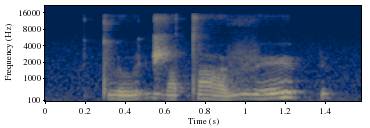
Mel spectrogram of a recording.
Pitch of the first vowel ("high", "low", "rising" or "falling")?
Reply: rising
